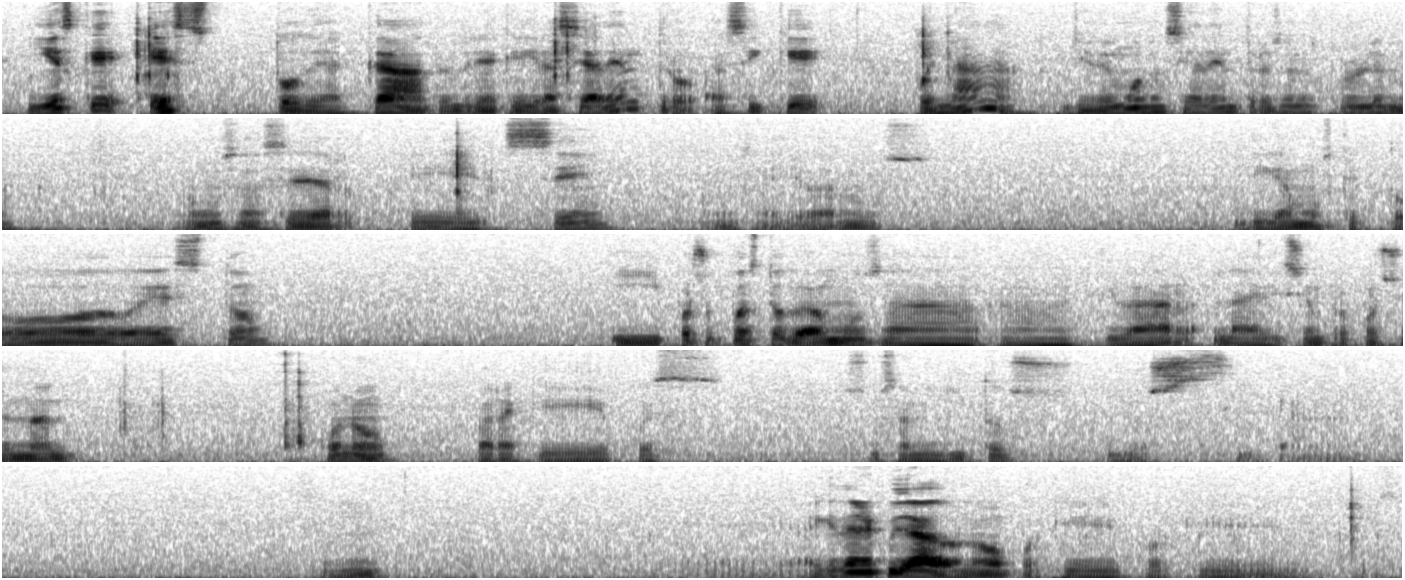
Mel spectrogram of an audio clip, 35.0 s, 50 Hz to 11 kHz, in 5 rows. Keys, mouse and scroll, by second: 0.1-0.9 scroll up 2, 0.8 alt+Tab, 3.0 alt+Tab, 3.3 alt+click, 4.0 right click, 4.5 Tab, 5.0-7.2 middle drag, 7.2-8.3 scroll up 1, 9.1 c, 9.7-20.4 drag, 21.5 Escape, 22.3 o, 23.6-30.1 drag, 30.1-31.1 scroll down 1, 31.1 click, 31.3-32.8 middle drag, 32.8-33.1 scroll down 2, 33.3-35.0 middle drag.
